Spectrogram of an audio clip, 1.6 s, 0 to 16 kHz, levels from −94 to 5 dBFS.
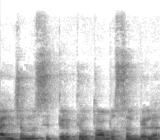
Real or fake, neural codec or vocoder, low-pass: real; none; 14.4 kHz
